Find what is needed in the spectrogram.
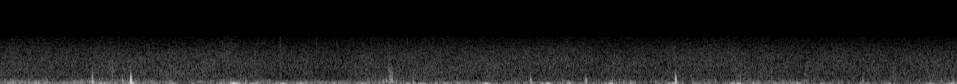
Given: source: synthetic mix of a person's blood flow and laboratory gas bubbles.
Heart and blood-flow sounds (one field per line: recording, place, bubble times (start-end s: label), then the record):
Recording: Doppler ultrasound of blood flow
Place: subclavian vein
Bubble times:
3.88-3.96 s: bubbles
From the record:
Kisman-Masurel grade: 111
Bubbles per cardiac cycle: 1 to 2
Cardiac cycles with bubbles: 1 to 10%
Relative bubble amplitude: barely perceptible (0.100 to 0.250)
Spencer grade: 1 (occasional bubble signal discernible with the cardiac motion signal, with majority of cardiac periods free of bubbles)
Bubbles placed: anywhere in the cardiac cycle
